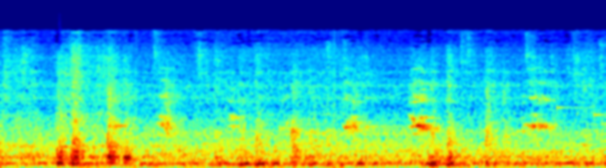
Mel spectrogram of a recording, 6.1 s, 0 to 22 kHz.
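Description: Low, steady rumble of a 183-series diesel railcar heard from inside its vestibule, with a few sharp knocks, the loudest about half a second in and another a little after four seconds.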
